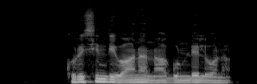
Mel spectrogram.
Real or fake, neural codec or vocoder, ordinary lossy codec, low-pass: real; none; none; 19.8 kHz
